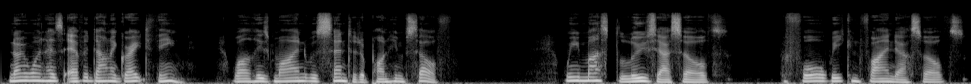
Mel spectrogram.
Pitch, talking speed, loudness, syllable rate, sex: 140 Hz, 150 wpm, -18 LUFS, 4.9 syllables/s, male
